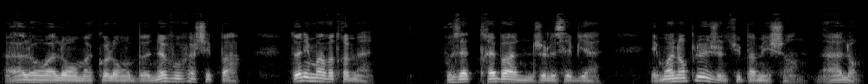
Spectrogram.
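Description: A man reading aloud who voices a shrill, mocking and fawning little lame man, raising his voice to a yelp. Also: lively intonation, moderate pace, darkish tone, no room sound. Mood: coaxing. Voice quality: yelping, shrill. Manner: mocking, ingratiating, exclamatory. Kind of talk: audiobook character voice.

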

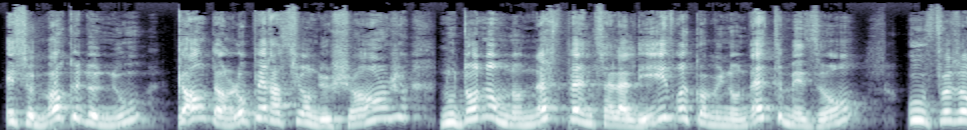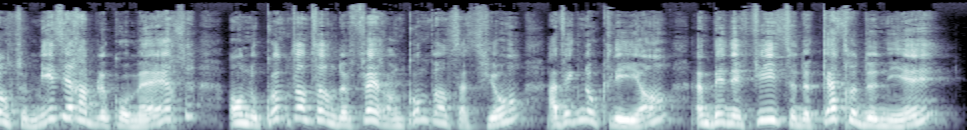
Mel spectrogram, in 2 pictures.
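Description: A woman's voice: medium pitch, very animated, a little slow. A prim shopkeeping lady, read by a woman, talking with stiff dignity and a voice that rises and falls a lot from an audiobook. she rambles on with her complaints in long, winding sentences. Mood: aggrieved. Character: prim middle-aged woman running a London shop.

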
